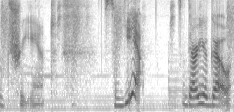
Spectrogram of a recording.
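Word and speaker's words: treant: So and it's spelled t r e a n t. So tree ant.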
